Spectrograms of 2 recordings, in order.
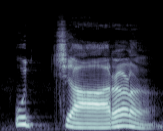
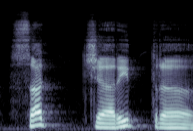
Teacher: त के बाद यदि च या छ हो तो त का च हो जाता है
